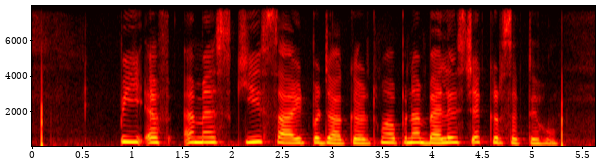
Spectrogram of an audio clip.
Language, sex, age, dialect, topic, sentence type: Hindi, female, 46-50, Garhwali, banking, statement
